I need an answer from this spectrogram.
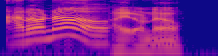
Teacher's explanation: Often the N at the end of don't gets dropped, especially before the N in no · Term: dropped sounds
